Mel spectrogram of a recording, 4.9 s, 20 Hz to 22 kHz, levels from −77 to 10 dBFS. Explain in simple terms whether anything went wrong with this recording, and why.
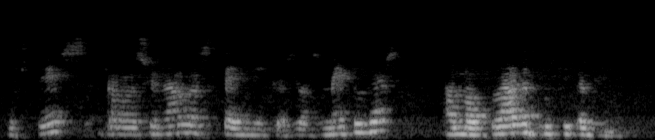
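Yes, there's automatic gain rising: from 0.26 to 4.16 s the recording slowly turns itself up, and the background swells along with the speech, unlike a speaker simply moving closer.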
